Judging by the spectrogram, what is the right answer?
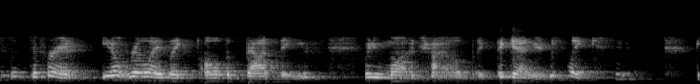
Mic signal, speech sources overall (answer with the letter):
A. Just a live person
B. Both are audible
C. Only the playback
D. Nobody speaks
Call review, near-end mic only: C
